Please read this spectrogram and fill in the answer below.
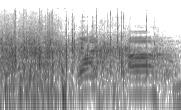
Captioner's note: some Applause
